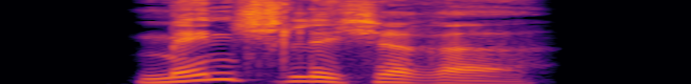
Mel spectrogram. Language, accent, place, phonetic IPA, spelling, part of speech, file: German, Germany, Berlin, [ˈmɛnʃlɪçəʁə], menschlichere, adjective, De-menschlichere.ogg
- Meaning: inflection of menschlich: 1. strong/mixed nominative/accusative feminine singular comparative degree 2. strong nominative/accusative plural comparative degree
